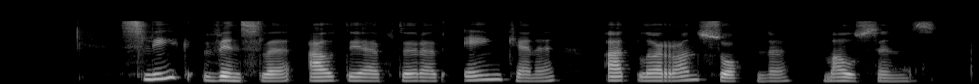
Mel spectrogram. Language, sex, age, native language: Icelandic, female, 50-59, English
